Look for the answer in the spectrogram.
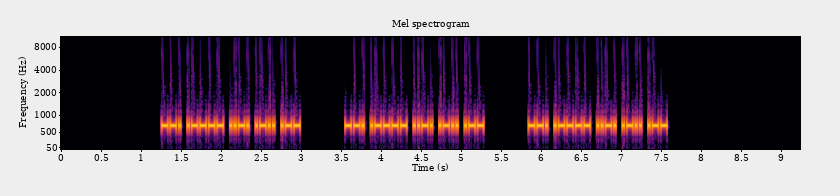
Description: Morse code, heard as a keyed tone, about 46 wpm, 700 Hz. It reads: G1FLW G1FLW G1FLW
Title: DXCC-100 Call Signs - 5 Characters - Repeated 3x - 45wpm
